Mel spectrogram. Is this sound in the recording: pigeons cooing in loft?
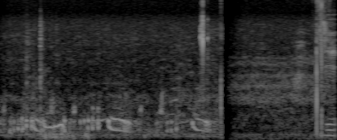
yes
